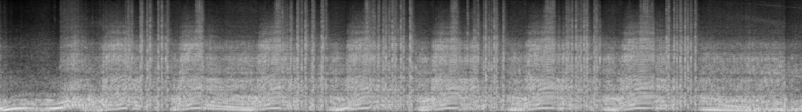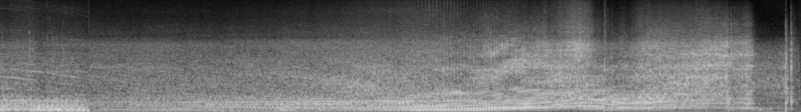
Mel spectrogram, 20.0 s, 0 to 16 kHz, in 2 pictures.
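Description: Mercedes-AMG C63 S Estate's twin-turbo V8 revved repeatedly while parked, in quick rises and falls about once a second, with sharp exhaust pops and crackles between the revs. About eleven seconds in, a different car's engine takes over, accelerating and growing louder as it rises in pitch.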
